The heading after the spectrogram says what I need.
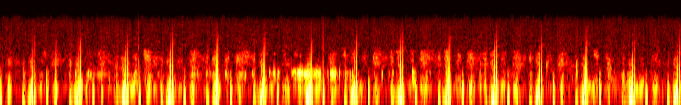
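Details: Stethoscope recording of a fit adult male: repeated low heartbeat thumps mixed with scratchy handling noise and digestive rumbling: normal heart sounds.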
